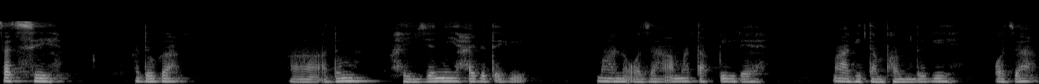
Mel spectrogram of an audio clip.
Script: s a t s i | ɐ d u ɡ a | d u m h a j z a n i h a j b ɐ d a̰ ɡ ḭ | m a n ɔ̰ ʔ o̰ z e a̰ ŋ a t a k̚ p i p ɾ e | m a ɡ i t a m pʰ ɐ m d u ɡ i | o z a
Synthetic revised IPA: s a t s i | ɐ d u ɡ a | d u m h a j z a n i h a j b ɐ d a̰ ɡ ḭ | m a n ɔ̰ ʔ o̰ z a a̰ m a t a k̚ p i ɾ e | m a ɡ i t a m pʰ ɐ m d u ɡ i | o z a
